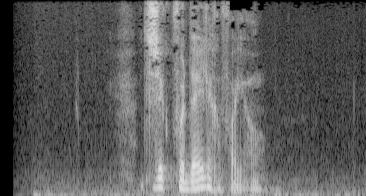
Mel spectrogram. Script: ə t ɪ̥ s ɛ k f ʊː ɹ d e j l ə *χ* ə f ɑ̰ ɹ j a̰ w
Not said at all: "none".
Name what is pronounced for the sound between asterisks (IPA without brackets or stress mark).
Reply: χ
